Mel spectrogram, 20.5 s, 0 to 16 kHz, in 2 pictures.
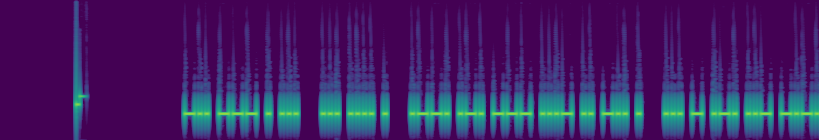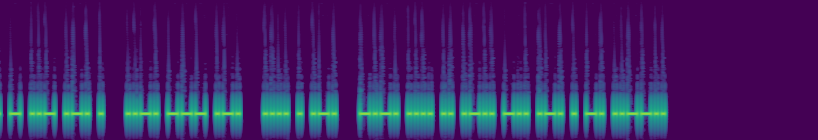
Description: Morse code, heard as a keyed tone, about 28 wpm, 700 Hz. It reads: DOES SHE PROVIDE STRUCTURE FOR HER CHILDREN?
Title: Sentences from Top 1000 Words - Review Part 6 - 28wpm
